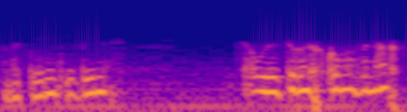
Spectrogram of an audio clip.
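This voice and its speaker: A woman playing a wistful, stubborn little boy in a radio play, speaking with childlike earnestness and a creaky edge. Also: medium pitch, moderate pace, natural voice. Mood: pleading, playful. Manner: childlike, earnest, naive storytelling. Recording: tinny, faintly noisy 1960s-70s radio recording.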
